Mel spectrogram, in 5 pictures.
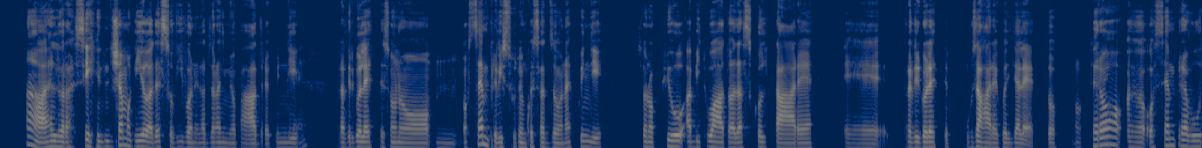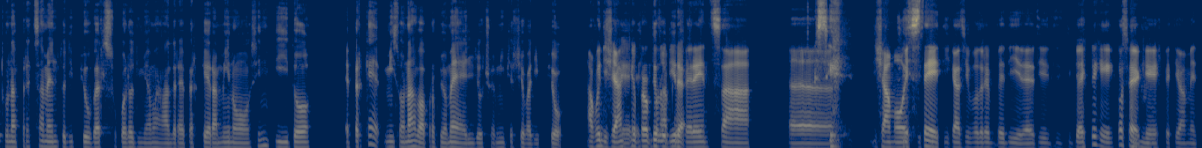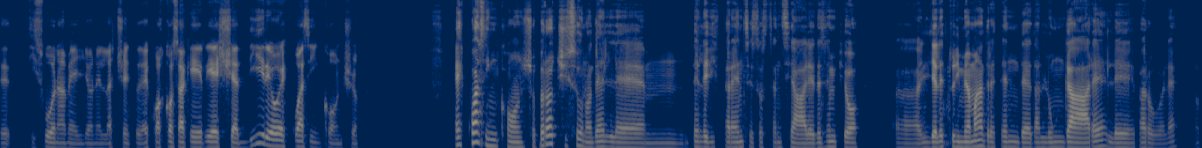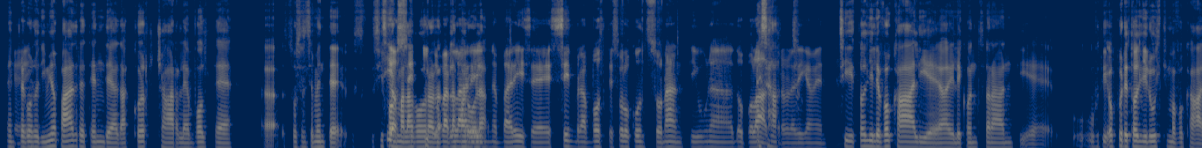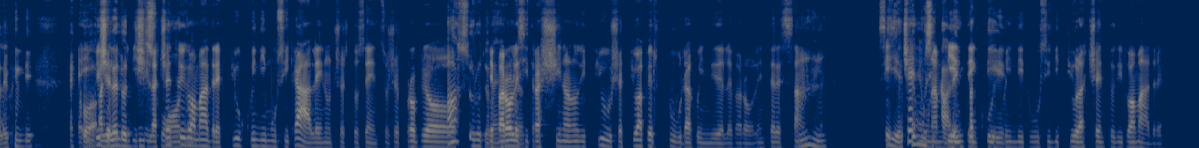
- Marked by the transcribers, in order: chuckle; "Okay" said as "kay"; "proprio" said as "propio"; laughing while speaking: "Sì"; other background noise; laughing while speaking: "Esatto"; laughing while speaking: "Quindi"
- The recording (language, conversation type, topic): Italian, podcast, Che ruolo hanno i dialetti nella tua identità?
